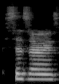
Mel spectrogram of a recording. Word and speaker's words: scissors: So for some words, if the C comes after the S, so SC, then the C is silent. Scissors, muscle, scene.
